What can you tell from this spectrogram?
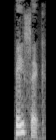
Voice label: "basic", English

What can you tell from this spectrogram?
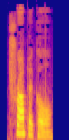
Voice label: "tropical", voice

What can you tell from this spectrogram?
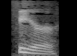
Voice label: "fear", spelling

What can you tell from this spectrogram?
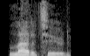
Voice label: "latitude", English

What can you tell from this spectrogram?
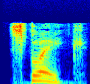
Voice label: "splake", English

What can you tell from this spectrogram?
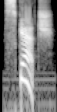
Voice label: "sketch", voice, spelling

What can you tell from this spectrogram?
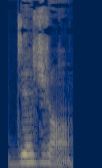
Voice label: "digital", english spelling

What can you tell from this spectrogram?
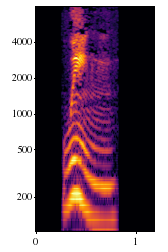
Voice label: "wing", voice, english

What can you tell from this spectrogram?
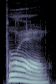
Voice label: "brawl", spelling

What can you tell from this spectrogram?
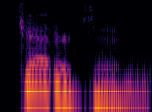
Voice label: "chattertonian", English

